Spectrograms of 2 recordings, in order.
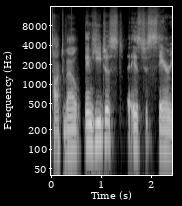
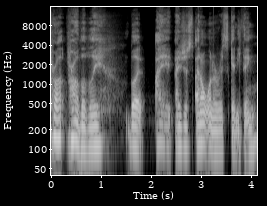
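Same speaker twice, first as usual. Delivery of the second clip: speaking on a shaky breath. A narrator voices a character asked whether a restrained captive can come, shaky breath. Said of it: "In a shaky breath".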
